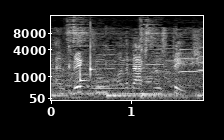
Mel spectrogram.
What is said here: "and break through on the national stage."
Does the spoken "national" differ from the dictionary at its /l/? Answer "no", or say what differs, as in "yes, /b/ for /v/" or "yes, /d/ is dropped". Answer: no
